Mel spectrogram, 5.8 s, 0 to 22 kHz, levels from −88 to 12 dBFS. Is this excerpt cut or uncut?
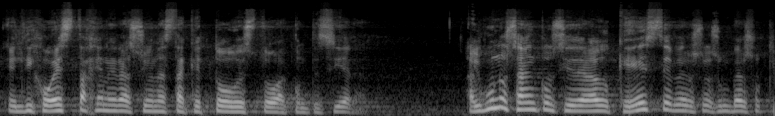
uncut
